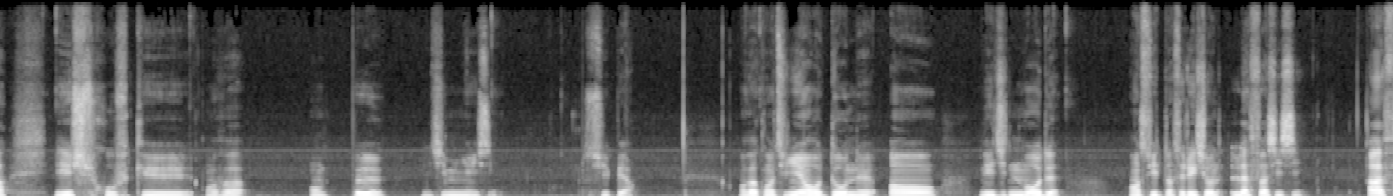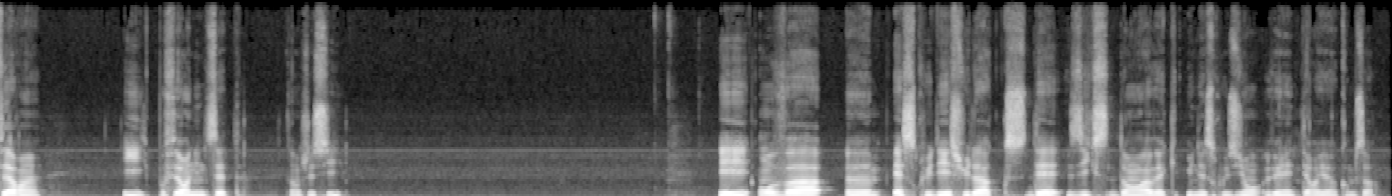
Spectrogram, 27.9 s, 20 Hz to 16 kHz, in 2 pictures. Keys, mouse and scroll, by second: 0.4 right click, 1.9-5.0 drag, 5.3-5.6 scroll down 2, 5.6-6.7 middle drag, 6.7-7.5 scroll up 3, 7.5 right click, 8.2 Tab, 8.9-10.3 scroll down 1, 10.6 right click, 11.5-13.2 scroll up 1, 13.2-15.2 scroll up 1, 20.8 scroll down 3, 21.0-22.1 middle drag, 22.1-22.5 ctrl+scroll down 3, 22.5-25.4 scroll up 2, 25.4 e.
